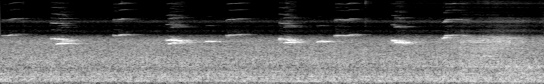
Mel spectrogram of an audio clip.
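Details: Rocking chair with dry, rusty hinges: short high squeaks about once a second in time with the rocking, disappearing after spraying rust remover on the hinges.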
